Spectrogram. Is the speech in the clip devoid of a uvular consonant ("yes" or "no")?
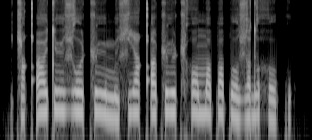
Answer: no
